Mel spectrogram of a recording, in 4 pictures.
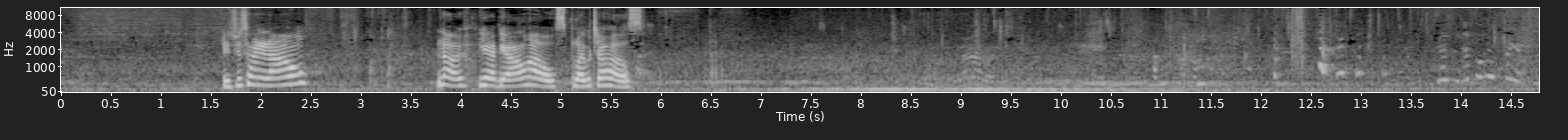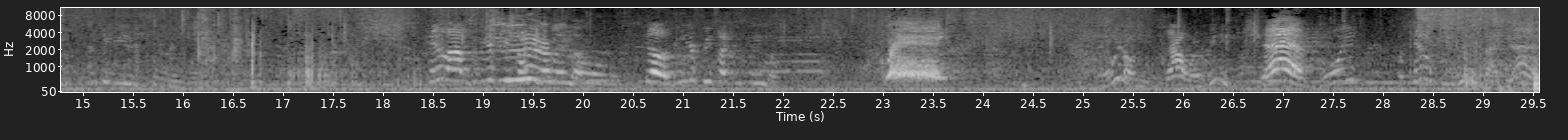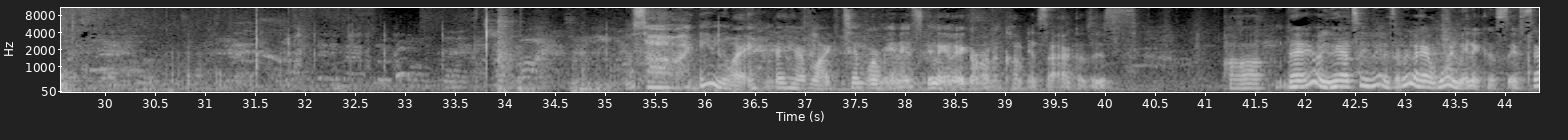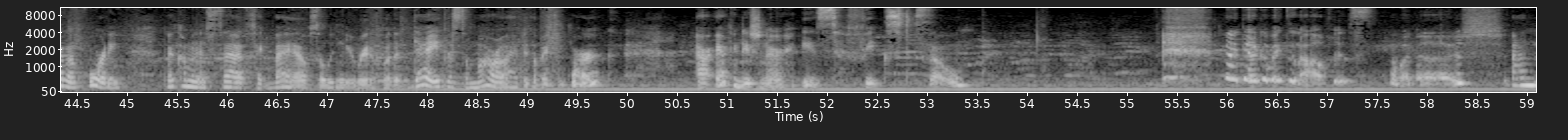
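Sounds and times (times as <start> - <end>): children calling and shouting: 5.6 - 43.8, 44.4 - 50.8
steady low hum: 46.7 - 59.0.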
